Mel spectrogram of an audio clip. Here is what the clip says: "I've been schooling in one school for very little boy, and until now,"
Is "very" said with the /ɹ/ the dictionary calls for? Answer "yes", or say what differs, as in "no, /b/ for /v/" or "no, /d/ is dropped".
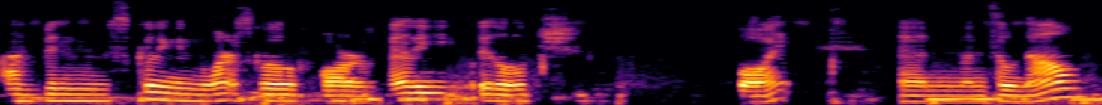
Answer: no, /l/ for /ɹ/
